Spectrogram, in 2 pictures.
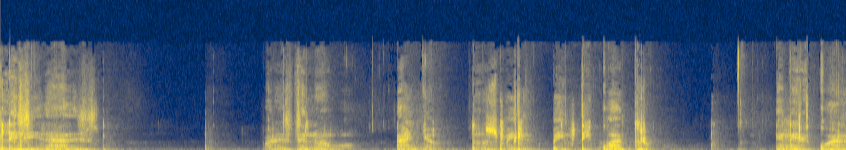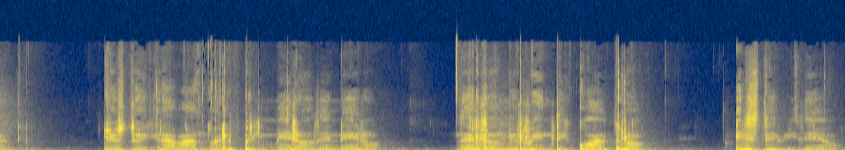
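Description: A man whispering close to the microphone in short phrases with brief pauses.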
